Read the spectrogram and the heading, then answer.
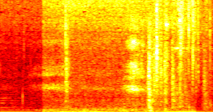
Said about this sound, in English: He inches towards it, checks the driver's dead, then yanks open the back passenger door.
